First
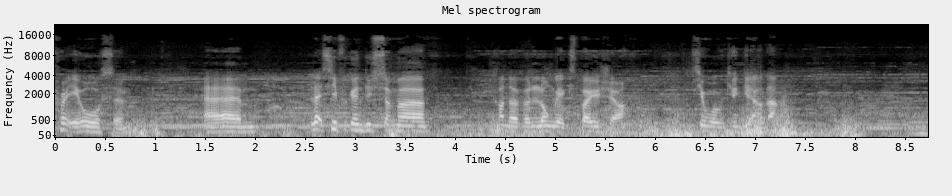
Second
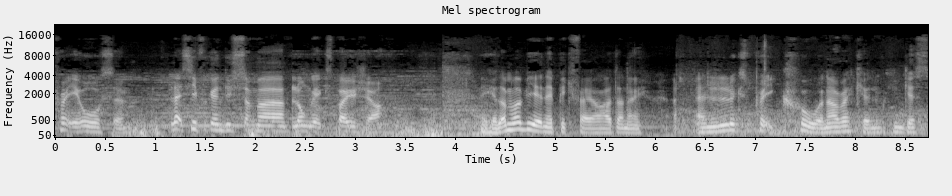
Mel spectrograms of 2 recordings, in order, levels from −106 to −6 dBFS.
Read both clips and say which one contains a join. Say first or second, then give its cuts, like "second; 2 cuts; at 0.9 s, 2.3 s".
second; 4 cuts; at 1.0 s, 2.4 s, 3.9 s, 6.1 s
